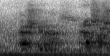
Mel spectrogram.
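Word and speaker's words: Ashkenas: The creator of this library does anybody know how to pronounce his last name properly? Ashkenaz.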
